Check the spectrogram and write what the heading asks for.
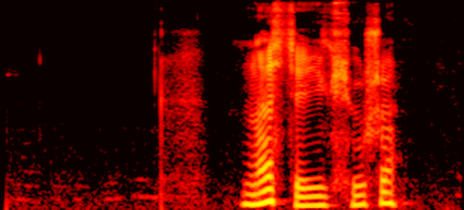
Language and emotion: Russian, neutral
